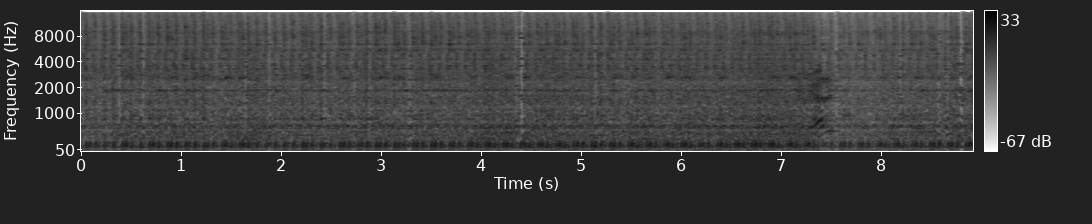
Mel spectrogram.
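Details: 1991 Craftsman GT garden tractor, single-cylinder, revived after fuel was added and the carburettor primed: steady, even putter at idle with no misses or knocks; runs healthy.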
